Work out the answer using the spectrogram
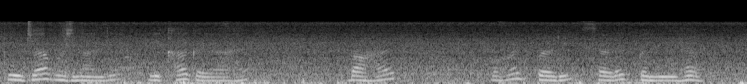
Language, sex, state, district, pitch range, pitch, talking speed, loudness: Hindi, female, Punjab, Pathankot, 180-215 Hz, 195 Hz, 90 wpm, -18 LUFS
